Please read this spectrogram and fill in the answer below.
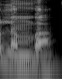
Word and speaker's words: लंबा: अब दोस्तों इस शब्द के अंदर आधा माँ का उच्चारण निकला है। कैसे पढ़ा अपन ने इसको, लंबा।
